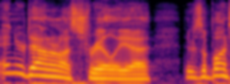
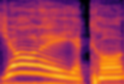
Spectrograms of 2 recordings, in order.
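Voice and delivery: loud, put-on Northern Irish accent; 3 semitones higher, 5 dB louder than usual. Reading out an Australian fan's Instagram message, slipping into a Northern Irish accent. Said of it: "I just went Irish right there".

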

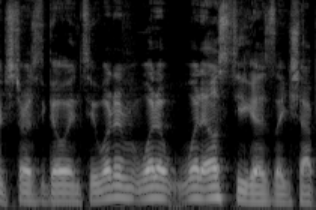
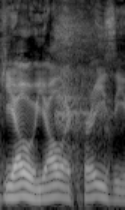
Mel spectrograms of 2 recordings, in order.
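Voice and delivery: ordinary delivery

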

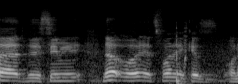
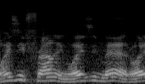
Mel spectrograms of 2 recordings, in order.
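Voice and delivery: usual speaking voice

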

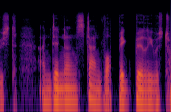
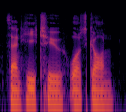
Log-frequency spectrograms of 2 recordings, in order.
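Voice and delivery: plain reading voice

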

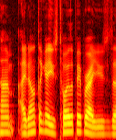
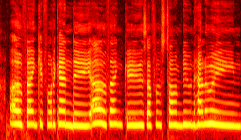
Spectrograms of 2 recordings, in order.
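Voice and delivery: put-on very high-pitched British accent; 13 semitones higher, 5 dB louder than usual. Retelling trick-or-treating while pretending to be exchange students, speaker uses British accent. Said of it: "we all kind of had a British accent going".

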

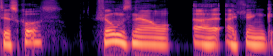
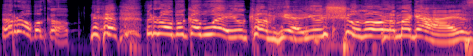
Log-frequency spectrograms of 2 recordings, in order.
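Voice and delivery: very high, loud put-on Italian mafia-style accent; 13 semitones higher, 7 dB louder than usual. Discussing Robocop, a speaker voices the mafia guy in a mock Italian mafia accent. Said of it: "we're pulling out all the accents today".

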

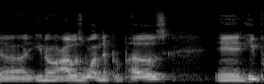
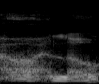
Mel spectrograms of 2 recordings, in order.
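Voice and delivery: mock irritated, annoyed, grumpy tone; 2 semitones lower, 8 dB quieter than usual. Retelling a phone call answered by a friend: imitating someone sounding pissed off. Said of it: "why you sound all pissed off".

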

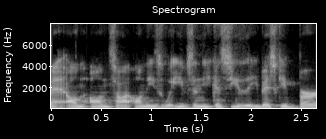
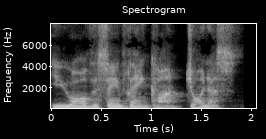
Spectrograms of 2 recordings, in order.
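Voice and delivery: mock whisper, higher pitch; 4 semitones higher than usual. Acting out a character from a story calling others to come up and join her. Retelling a whisper. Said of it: "she basically kind of like whispers".

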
